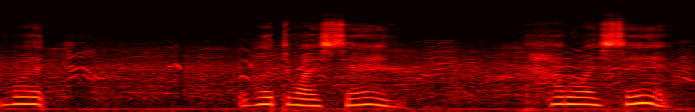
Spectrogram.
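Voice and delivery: nervous mother afraid to face her daughter; anxious hesitation. A narrator's reading. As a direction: fret aloud, lost for words. Firefly hesitant, unsure what to say.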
